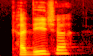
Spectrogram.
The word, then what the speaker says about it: Khadijah: K-H-A-D-I-J-A-H. How do you think that's pronounced? – Wait, spell it again. – I think it's Khadija. Khadija? Mustafa. – Yeah, I was going to say Khadija.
